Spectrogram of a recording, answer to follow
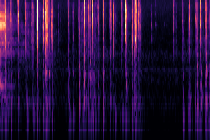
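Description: Computer keyboard typing: a quick run of faint key clicks as a phrase is typed out, with a brief pause near the end.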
